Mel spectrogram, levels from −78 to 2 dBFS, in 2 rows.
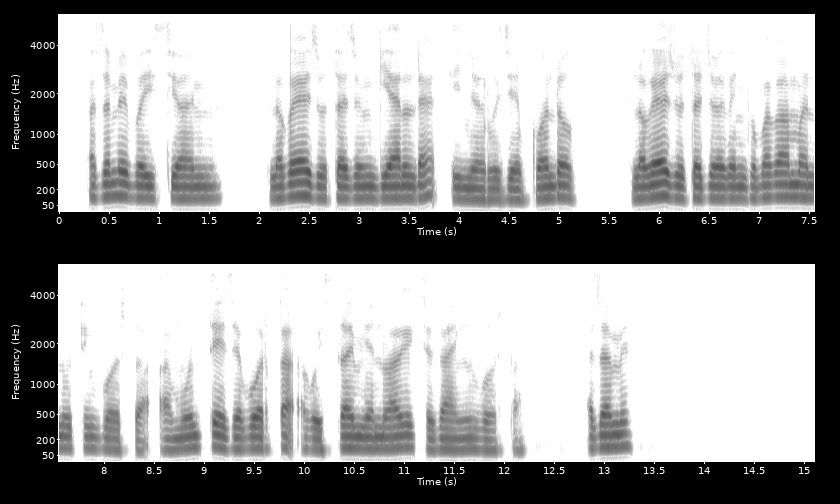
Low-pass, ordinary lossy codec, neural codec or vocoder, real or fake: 5.4 kHz; none; codec, 16 kHz, 4 kbps, FunCodec, trained on LibriTTS, 50 frames a second; fake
